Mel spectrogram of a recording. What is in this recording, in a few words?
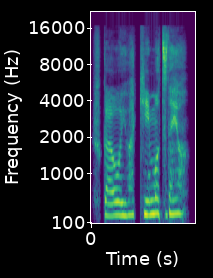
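encount fear, Japanese; isuka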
